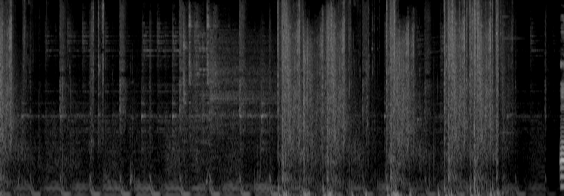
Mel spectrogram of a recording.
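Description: Shotgun fire in the side-scrolling action game My Friend Pedro: a run of sharp, punchy blasts at uneven intervals over a pulsing low soundtrack, some shots clustered close together, fairly loud and near.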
